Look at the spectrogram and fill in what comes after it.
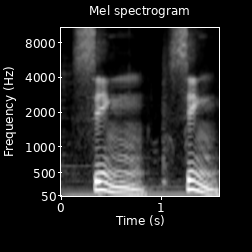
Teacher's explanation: if I say the word sing on the NG the last part of the sound it has to be nasal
